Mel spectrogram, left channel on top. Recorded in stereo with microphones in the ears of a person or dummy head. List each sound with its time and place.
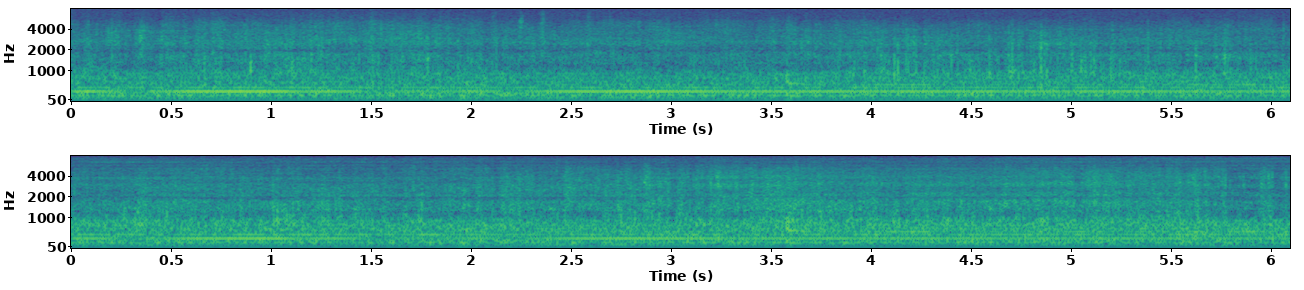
0.0 s a fan: 80° right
